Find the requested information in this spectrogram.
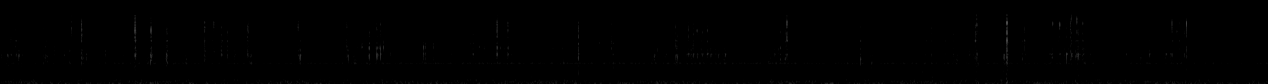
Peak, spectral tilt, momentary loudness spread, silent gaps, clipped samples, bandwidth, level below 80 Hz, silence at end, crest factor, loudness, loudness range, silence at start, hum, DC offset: -24 dBFS; -0.5 dB/octave; 10 LU; none; under 0.1%; 12 kHz; -76 dBFS; 0 s; 38 dB; -60 LUFS; 5 LU; 0 s; none; under 0.1%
